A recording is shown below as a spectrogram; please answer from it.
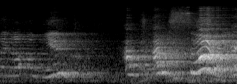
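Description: Short high-pitched yelping cries that bend upward, a fainter one about half a second in and louder ones building near the end.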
